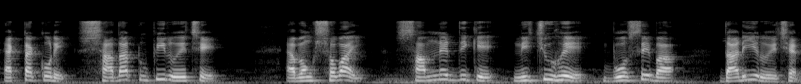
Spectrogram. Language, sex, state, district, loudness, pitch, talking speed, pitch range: Bengali, male, West Bengal, Kolkata, -18 LUFS, 175 Hz, 110 wpm, 155-200 Hz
